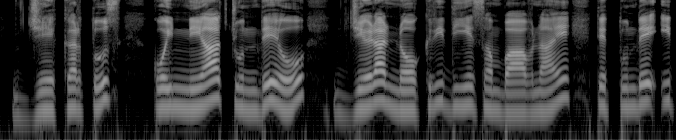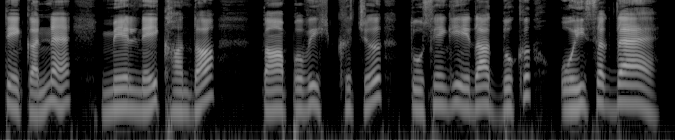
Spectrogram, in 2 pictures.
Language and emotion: Dogri, fearful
